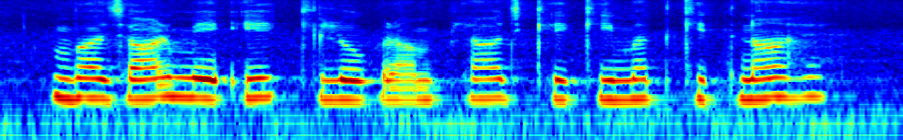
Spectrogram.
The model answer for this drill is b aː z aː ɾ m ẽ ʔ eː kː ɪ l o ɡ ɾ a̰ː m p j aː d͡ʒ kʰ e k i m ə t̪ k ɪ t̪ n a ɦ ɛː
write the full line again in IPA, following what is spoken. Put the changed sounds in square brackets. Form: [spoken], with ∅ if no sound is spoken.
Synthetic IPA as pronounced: b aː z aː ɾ m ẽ ʔ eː kː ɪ l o ɡ ɾ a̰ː m p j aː d͡ʒ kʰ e k [iː] m ə t̪ k ɪ t̪ n a ɦ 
